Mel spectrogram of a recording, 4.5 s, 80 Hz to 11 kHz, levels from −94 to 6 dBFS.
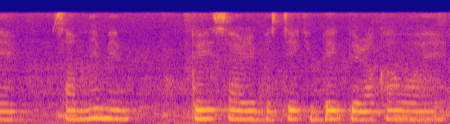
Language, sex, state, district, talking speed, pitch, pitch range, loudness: Hindi, female, Arunachal Pradesh, Papum Pare, 145 wpm, 220 Hz, 215-225 Hz, -16 LUFS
